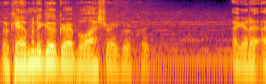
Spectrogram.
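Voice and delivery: usual speaking voice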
